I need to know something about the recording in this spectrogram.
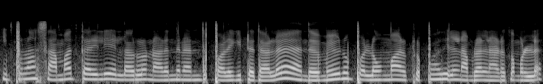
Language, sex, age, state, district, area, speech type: Tamil, female, 18-30, Tamil Nadu, Perambalur, urban, spontaneous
